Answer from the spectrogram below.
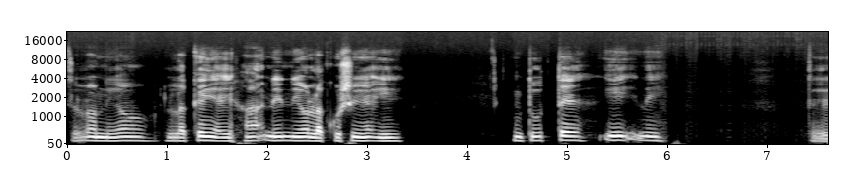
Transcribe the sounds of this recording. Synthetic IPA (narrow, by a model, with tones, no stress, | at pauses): t̪e˧lo˦nĩ˧o˦la˧ke˦ɲã˧ĩ˧ha˦ʔnĩ˦nĩ˧õ˦la˧ku˧ʃi˧ɲã˧ĩ˧ | nd̪u˦t̪e˦ĩ˦nĩ˧ | t̪ḛ˨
